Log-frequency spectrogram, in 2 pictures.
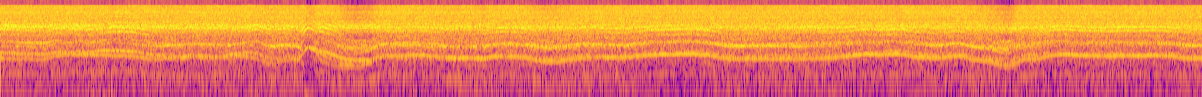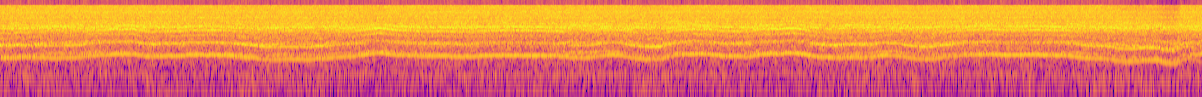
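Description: A small drone's motors whine loudly and close, rising and falling in pitch as it weaves about.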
